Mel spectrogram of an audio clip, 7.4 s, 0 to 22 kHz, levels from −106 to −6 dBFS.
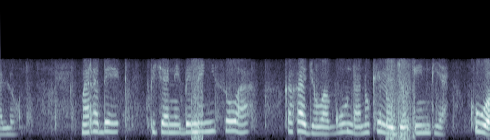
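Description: A speech recording carried over a Bluetooth CVSD headset codec, which confines it to roughly 250 Hz to 3.5 kHz and leaves plainly audible damage: a granular hiss under the voice, scratchy sibilants and slope-overload distortion where loud high content outruns the adaptive step size, consistent with 64 kbps one-bit delta modulation. Bit errors on the Bluetooth voice link occur from 2.87 to 3.05 s and again from 5.78 to 6.24 s, at a rate of a few percent, adding a rushing, crackly noise rather than sharp clicks, since each flipped delta bit carries little weight and its effect decays.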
